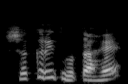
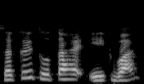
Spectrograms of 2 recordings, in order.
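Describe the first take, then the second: First: सकृत as sha-krit; SH replacing S. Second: सकृत as sa-krit; dental S. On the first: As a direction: start सकृत on sh. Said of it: "स की जगह श use कर लेंगे". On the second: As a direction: start सकृत on a plain s. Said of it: "उच्चारण की शुद्धता पर बहुत ध्यान". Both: Shown as a demonstration.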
